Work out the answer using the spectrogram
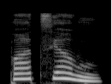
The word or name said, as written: ಪಾತ್ಸ್ಯಾವು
